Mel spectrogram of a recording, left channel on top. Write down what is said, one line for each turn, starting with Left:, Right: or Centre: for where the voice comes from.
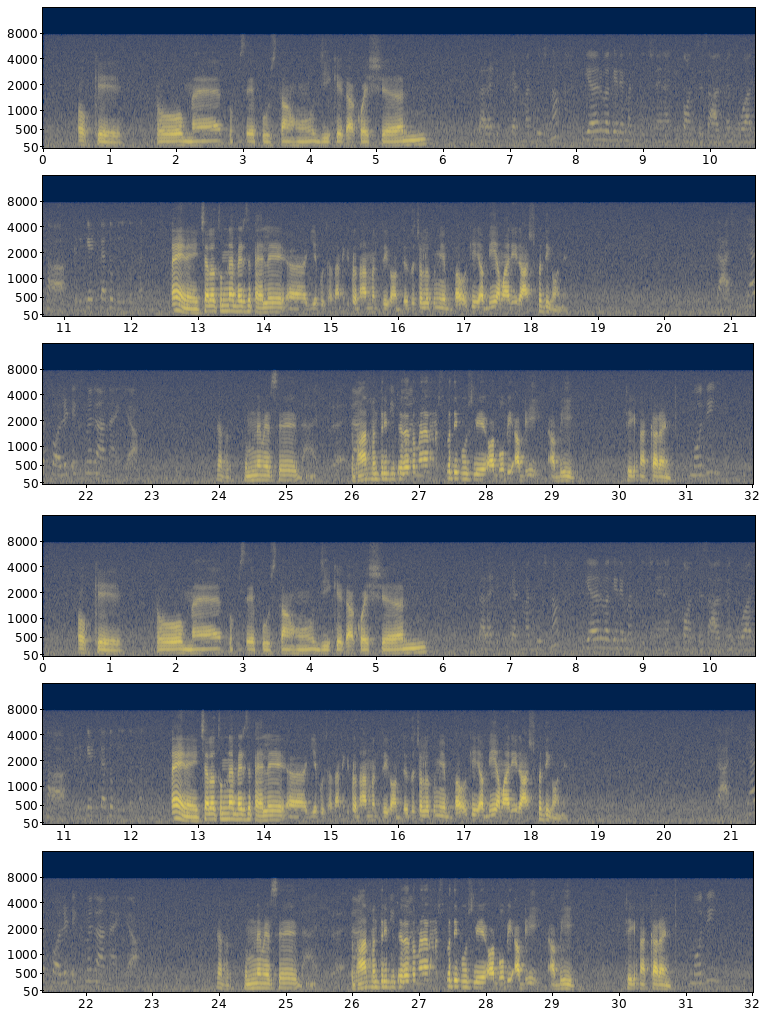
Right: ओके तो
Left: हम्म
Right: मैं तुमसे पूछता हूँ जीके का क्वेश्चन
Left: ज्यादा डिफिकल्ट मत पूछना ईयर वगैरह मत पूछ लेना कि कौन से साल में हुआ था क्रिकेट का तो बिल्कुल मत पूछना
Right: नहीं नहीं चलो तुमने मेरे से पहले अ, ये पूछा था ना कि प्रधानमंत्री कौन थे तो चलो तुम ये बताओ कि अभी हमारी राष्ट्रपति कौन है
Left: राष्ट्र यार पॉलिटिक्स में जाना है क्या
Right: यार तुमने मेरे से
Left: राष्ट्र
Right: प्रधानमंत्री
Left: राष्ट्रपति
Right: पूछे
Left: कौन
Right: थे तो मैंने
Left: है
Right: राष्ट्रपति पूछ लिए और वो भी अभी अभी
Left: अ,
Right: ठीक है ना करंट
Left: मोदी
